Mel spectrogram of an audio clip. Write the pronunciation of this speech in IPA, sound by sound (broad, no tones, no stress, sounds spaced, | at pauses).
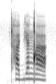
ʈʰ a bʲ a ŋ͡ǃ a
